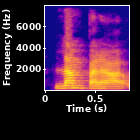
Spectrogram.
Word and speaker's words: lámpara: And this is another sound the Spanish language gravitates to, these words that have the emphasis on the third to last syllable, like albóndiga or lámpara or esdrújula, a word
